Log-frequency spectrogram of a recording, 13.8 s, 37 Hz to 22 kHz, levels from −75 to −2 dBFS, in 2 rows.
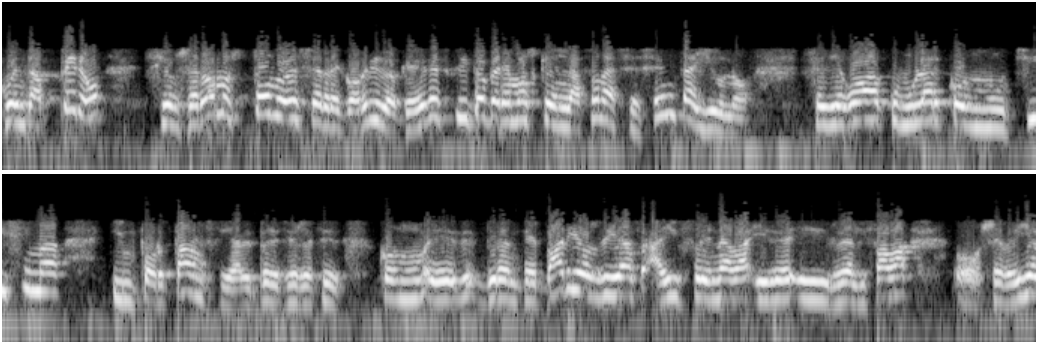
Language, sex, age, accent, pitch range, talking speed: Spanish, male, 40-59, Spanish, 195-270 Hz, 165 wpm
